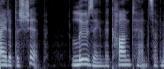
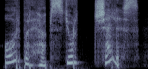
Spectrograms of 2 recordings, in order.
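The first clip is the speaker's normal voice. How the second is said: slow, sly whisper, higher; hushed accusation; 8 semitones higher, 4 dB quieter than usual. Acted. Wife whispering a jealous taunt at her husband. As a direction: breathe the accusation softly.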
